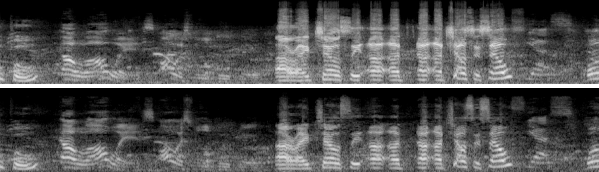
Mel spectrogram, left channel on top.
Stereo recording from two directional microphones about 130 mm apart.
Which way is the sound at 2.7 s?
30° right (ahead or behind).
